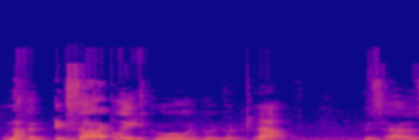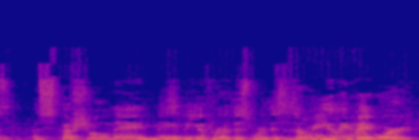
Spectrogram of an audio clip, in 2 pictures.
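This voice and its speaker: Animated Southern-accented male teacher, echoey classroom. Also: high-pitched. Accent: Southern American, Texan. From Texas, southern United States. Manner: animated, explains slowly and repeats words for the class. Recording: echoey classroom from far off with faint noise.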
